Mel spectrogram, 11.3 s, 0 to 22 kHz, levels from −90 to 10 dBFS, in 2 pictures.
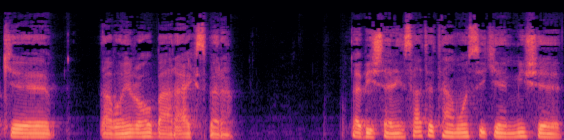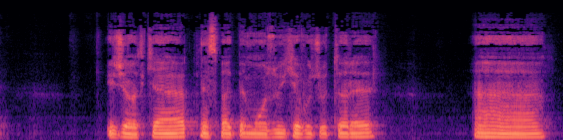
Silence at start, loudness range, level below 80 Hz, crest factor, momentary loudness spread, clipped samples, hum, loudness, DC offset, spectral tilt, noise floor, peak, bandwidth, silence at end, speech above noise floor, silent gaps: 0 s; 3 LU; -38 dBFS; 16 dB; 7 LU; under 0.1%; none; -15 LUFS; under 0.1%; -4.5 dB/octave; -60 dBFS; 0 dBFS; 14.5 kHz; 0.15 s; 46 dB; none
